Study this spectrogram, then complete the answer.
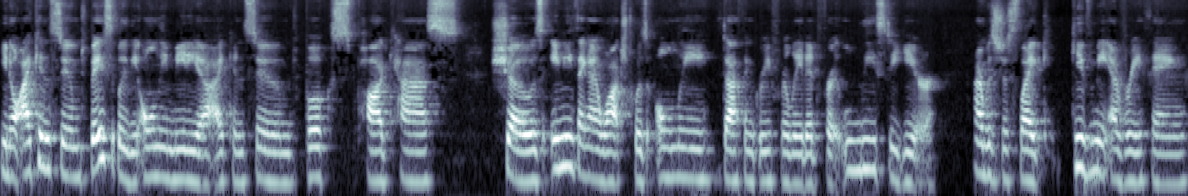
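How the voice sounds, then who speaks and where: A woman with an American accent speaks in a plain, everyday voice at a fairly low pitch. Her pace is moderate and her intonation fairly even. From US Pacific Northwest. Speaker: herbalist and herbal supplement founder. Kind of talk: interview conversation.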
